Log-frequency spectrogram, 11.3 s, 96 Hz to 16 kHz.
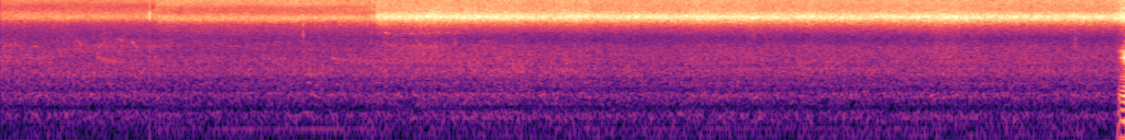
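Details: Colony of honey bees kept at an apiary, recorded in 2023 during rainy weather, giving an unbroken deep, even hum that swells slightly midway, with a knock at the very end.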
